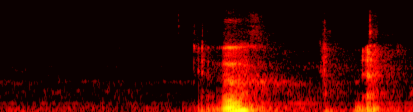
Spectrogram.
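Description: A wooden chest lid thuds shut.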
